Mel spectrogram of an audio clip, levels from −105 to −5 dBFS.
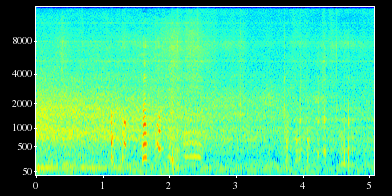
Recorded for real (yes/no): no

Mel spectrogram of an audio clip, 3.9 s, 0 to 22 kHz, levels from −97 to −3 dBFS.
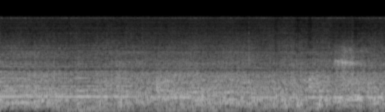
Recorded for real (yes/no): no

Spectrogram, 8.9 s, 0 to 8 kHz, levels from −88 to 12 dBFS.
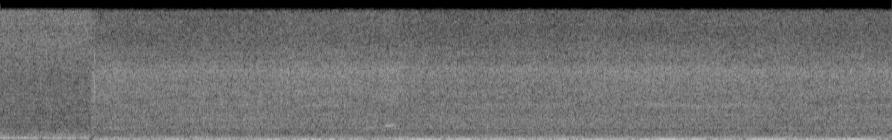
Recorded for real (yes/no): yes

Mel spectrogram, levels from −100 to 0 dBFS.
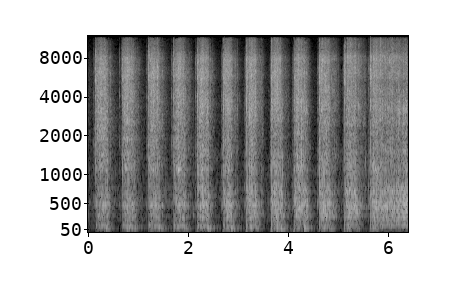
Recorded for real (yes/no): yes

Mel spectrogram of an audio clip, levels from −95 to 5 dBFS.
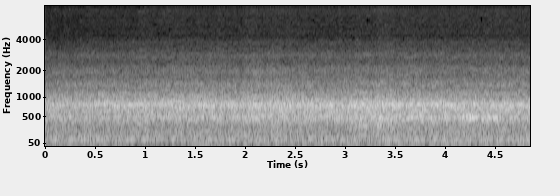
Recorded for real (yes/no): no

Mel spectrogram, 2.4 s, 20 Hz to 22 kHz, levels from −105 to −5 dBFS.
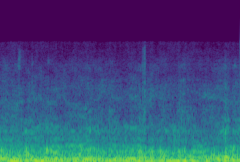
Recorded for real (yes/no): no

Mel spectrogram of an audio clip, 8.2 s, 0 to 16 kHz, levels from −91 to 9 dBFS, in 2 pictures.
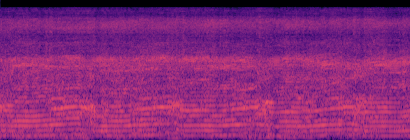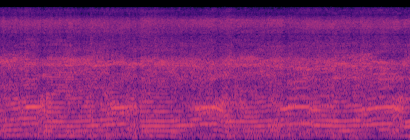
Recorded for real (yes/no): no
